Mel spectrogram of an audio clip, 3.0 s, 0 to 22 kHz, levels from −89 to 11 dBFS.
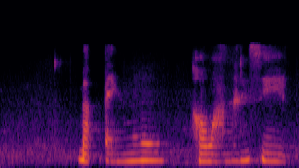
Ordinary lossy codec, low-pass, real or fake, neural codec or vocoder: none; 7.2 kHz; fake; codec, 16 kHz, 1 kbps, X-Codec, HuBERT features, trained on balanced general audio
